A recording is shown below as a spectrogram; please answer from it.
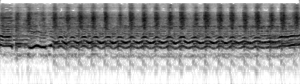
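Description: Folk music instrumental passage: a sustained melody wavers in a fast, even vibrato over a quick, steady drum beat.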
